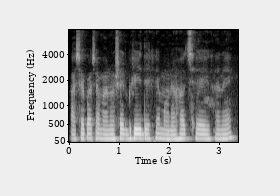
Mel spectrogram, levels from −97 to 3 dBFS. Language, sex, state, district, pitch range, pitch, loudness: Bengali, male, Tripura, West Tripura, 120-125 Hz, 120 Hz, -16 LUFS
